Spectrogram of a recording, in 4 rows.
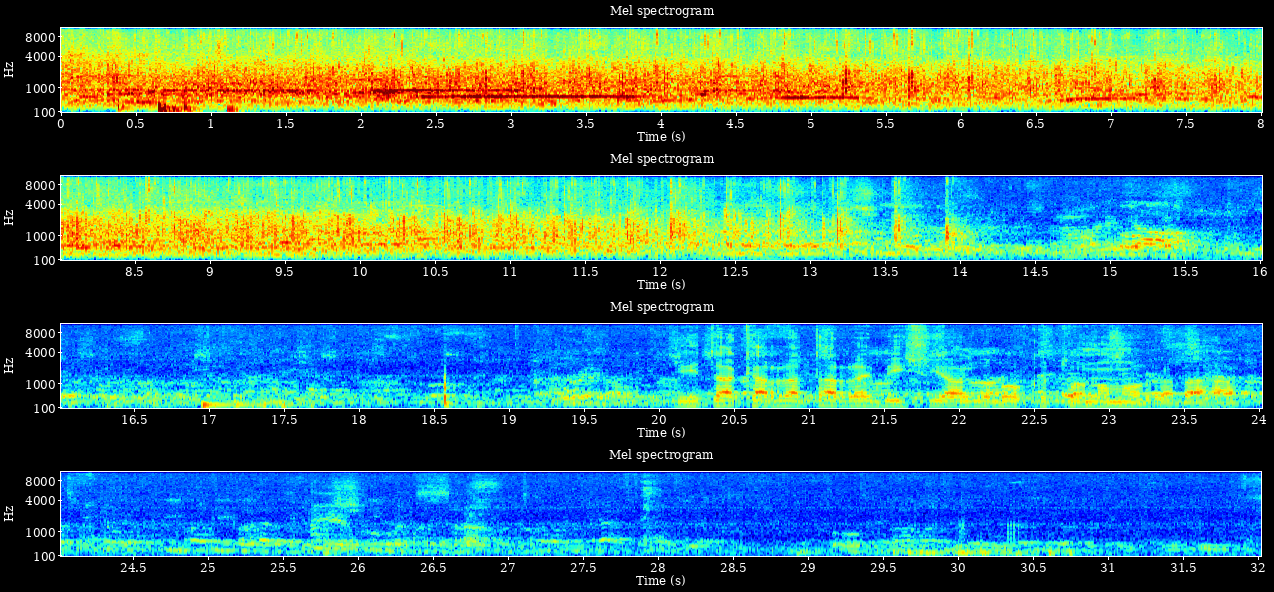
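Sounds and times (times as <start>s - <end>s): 
audience clapping: 0.0s - 14.1s.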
